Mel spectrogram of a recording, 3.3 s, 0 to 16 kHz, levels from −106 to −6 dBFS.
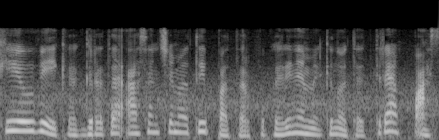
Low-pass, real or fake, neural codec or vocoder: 7.2 kHz; real; none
